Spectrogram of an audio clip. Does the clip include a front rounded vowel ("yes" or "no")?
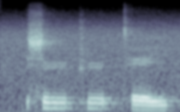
yes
